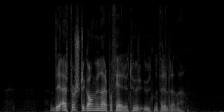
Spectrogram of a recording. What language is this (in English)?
Norwegian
